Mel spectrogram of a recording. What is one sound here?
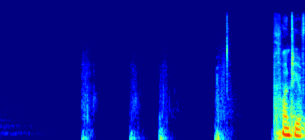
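Footsteps tap softly on a floor.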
